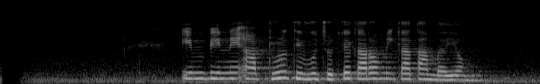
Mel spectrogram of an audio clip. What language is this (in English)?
Javanese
